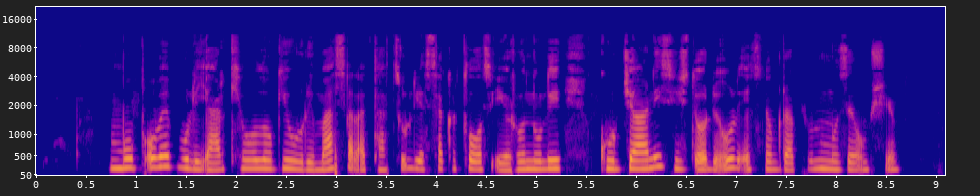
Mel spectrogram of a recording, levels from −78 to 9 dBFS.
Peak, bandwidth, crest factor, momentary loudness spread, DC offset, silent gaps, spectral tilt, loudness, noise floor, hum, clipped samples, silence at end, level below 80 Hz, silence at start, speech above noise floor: -2 dBFS; 11.5 kHz; 20 dB; 9 LU; under 0.1%; none; -6 dB/octave; -21 LUFS; -58 dBFS; none; under 0.1%; 0.45 s; -60 dBFS; 0.75 s; 38 dB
